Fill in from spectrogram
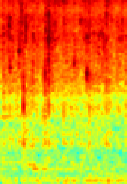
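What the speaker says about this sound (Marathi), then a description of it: "आणि हे चॉप केलेला लसूण आहे तो घालायचा." Chopped garlic with asafoetida and cumin frying in hot oil, a faint, even sizzle with light crackle throughout.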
